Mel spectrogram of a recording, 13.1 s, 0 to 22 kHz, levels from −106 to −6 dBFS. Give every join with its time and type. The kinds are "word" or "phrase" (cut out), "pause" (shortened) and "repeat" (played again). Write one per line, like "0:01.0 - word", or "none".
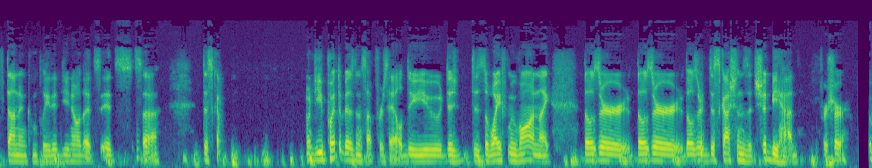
0:02.0 - word
0:03.0 - word
0:09.5 - repeat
